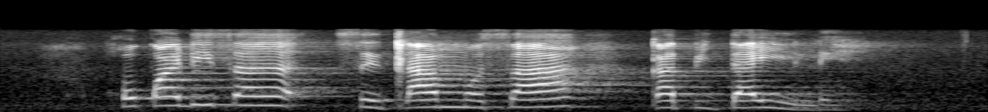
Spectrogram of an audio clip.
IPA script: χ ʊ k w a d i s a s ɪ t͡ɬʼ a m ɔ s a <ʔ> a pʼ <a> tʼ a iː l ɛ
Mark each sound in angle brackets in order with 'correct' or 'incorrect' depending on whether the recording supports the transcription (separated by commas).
incorrect, incorrect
